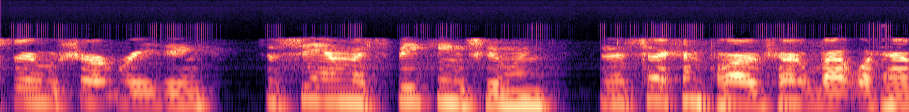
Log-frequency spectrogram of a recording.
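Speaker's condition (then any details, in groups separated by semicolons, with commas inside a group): Multiple sclerosis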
